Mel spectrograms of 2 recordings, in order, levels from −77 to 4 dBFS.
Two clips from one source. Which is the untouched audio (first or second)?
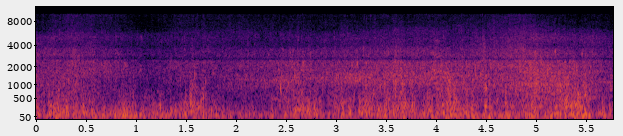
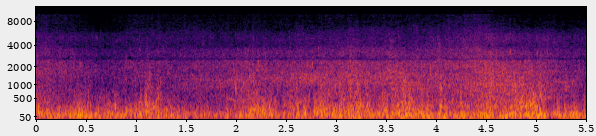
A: second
